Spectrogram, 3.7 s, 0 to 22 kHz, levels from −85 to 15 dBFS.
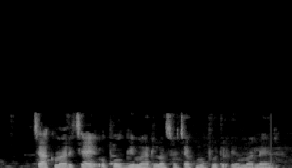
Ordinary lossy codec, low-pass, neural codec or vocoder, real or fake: MP3, 64 kbps; 7.2 kHz; none; real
